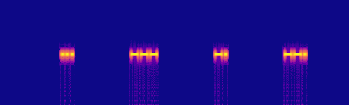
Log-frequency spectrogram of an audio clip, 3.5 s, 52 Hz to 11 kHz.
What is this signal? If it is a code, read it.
Morse code, heard as a keyed tone, about 48 wpm, spaced as for 14 wpm, 690 Hz. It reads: SONG
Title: 8x Character Spacing - Top 500 Words - 50wpm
